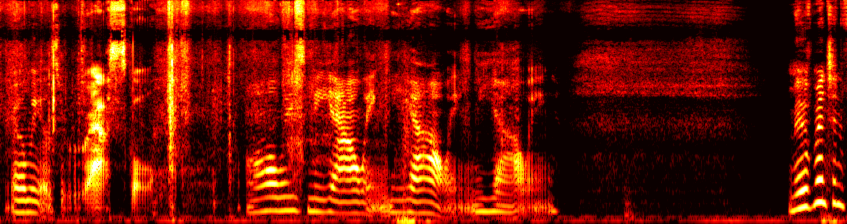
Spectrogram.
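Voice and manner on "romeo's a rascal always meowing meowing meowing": cooing at the cat. Real, not acted.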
